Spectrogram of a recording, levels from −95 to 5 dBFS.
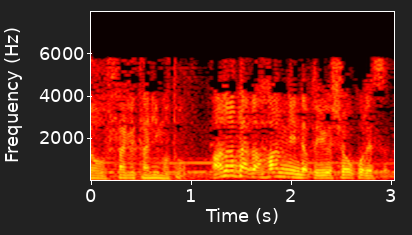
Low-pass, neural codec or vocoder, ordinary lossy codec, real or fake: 7.2 kHz; none; MP3, 24 kbps; real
